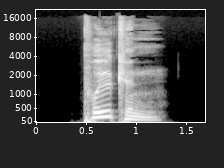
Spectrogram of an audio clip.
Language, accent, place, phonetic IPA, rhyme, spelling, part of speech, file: German, Germany, Berlin, [ˈpʊlkn̩], -ʊlkn̩, Pulken, noun, De-Pulken.ogg
- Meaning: dative plural of Pulk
